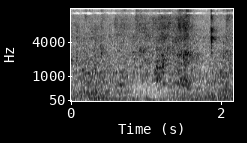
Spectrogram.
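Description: Coin-laundry washers and dryers running, a steady low hum, with a short click near the end.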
